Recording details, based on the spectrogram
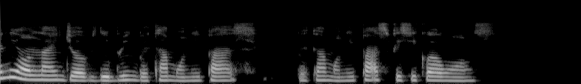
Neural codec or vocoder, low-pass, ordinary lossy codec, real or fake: autoencoder, 48 kHz, 128 numbers a frame, DAC-VAE, trained on Japanese speech; 7.2 kHz; Opus, 64 kbps; fake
